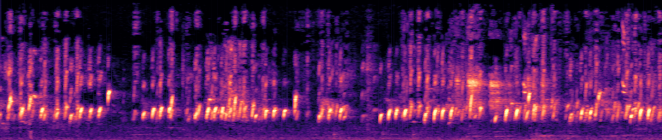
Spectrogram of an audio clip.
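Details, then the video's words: European goldfinches in a group giving dense, continuous high twittering chirps, several overlapping, over a faint low background hum. "Group calls for goldfinch are great for motivating birds"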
